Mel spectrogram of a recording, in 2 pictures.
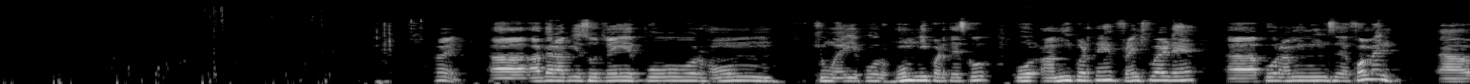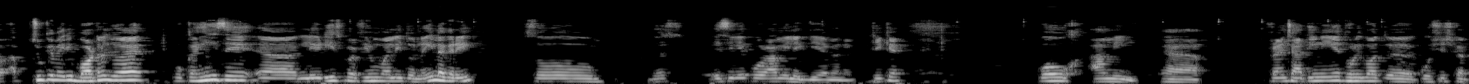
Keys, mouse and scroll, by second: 2.1 ctrl+shift+o, 2.3 shift+click, 4.1 click, 5.7 alt+scroll up 1, 15.3 alt+Caps_Lock, 15.3 alt+scroll up 1, 15.6 alt+scroll down 1, 16.3 space, 16.5 click, 16.8 space, 18.1 click, 22.7 click, 23.5 alt+scroll up 1, 24.1 space, 24.2 click, 24.5 space, 26.3-28.3 drag.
